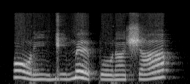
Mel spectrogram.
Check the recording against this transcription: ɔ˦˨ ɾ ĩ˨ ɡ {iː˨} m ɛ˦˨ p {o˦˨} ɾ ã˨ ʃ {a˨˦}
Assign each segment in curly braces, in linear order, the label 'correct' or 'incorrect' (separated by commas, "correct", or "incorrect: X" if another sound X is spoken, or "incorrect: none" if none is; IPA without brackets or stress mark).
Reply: incorrect: i˨, incorrect: o˨, correct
